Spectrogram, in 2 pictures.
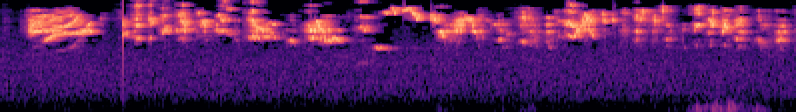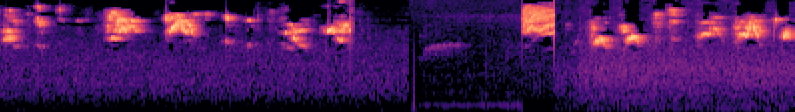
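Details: Pine siskin pouring out an extended, busy warble of high chirps and squeaky twitters in uneven phrases, with a brief pause before resuming.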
